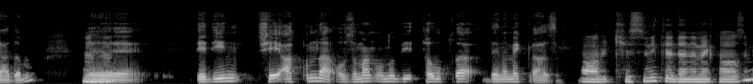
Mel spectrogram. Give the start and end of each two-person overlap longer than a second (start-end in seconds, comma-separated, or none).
none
